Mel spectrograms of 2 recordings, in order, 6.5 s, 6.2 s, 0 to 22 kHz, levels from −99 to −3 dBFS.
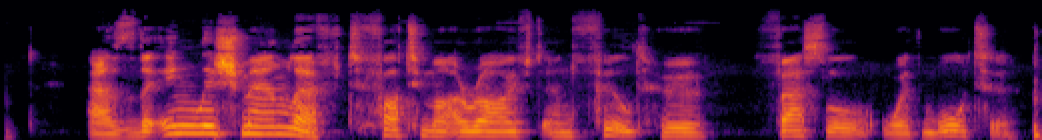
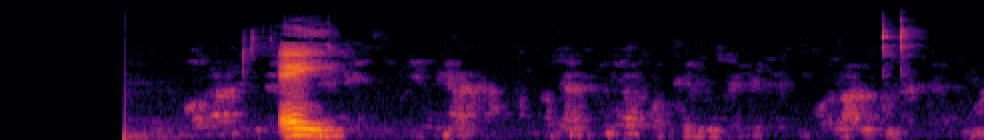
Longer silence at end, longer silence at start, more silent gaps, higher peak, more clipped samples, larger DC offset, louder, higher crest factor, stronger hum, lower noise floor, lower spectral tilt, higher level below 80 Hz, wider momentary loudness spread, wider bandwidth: second, 0 s vs 0.5 s; second, 0.55 s vs 1.35 s; neither; about the same, -8 dBFS vs -10 dBFS; neither; neither; about the same, -30 LUFS vs -30 LUFS; about the same, 24 dB vs 28 dB; neither; second, -65 dBFS vs -69 dBFS; second, -3 dB/octave vs -4.5 dB/octave; about the same, -72 dBFS vs -72 dBFS; second, 15 LU vs 29 LU; first, 14.5 kHz vs 13 kHz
